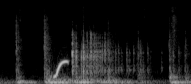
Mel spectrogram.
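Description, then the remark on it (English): Dice roll across a table for a short sword attack in a tabletop role-playing game, in a burst of quick clattering taps and dull thunks, with a brief rising whistle-like tone partway through before the rattling settles. “Oh, this dice, dude's about. Oh, that'll miss.”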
